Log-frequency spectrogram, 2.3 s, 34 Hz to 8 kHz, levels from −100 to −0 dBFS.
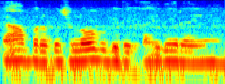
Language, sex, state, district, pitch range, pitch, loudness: Hindi, male, Haryana, Charkhi Dadri, 140-155 Hz, 150 Hz, -17 LUFS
